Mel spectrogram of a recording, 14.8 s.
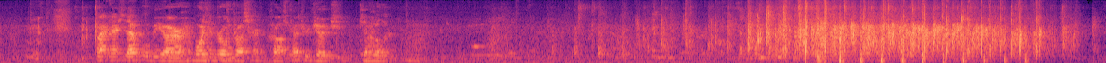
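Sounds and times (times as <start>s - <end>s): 
speech: 1.3s - 5.4s
audience hand clapping: 7.3s - 14.7s.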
